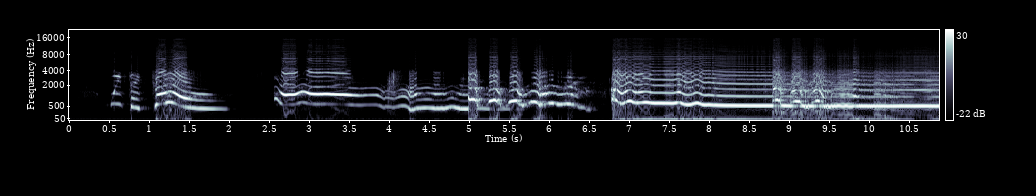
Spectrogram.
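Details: Separation-anxious male Weimaraner left alone, howling in uneven wavering phrases broken by yips, building to a long steady howl at the end while a woman's soothing voice is faintly heard.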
